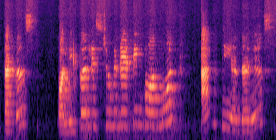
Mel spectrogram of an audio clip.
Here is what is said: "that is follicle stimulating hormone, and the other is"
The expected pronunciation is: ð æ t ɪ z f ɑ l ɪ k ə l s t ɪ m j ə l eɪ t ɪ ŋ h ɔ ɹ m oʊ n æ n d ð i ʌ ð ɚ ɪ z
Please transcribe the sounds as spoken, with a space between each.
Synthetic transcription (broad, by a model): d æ t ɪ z p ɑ l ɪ k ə l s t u m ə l eɪ t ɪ ŋ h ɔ ɹ m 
